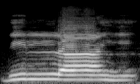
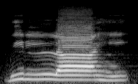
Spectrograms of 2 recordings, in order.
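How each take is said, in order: The two takes are said the same way.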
